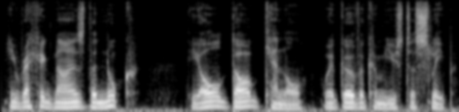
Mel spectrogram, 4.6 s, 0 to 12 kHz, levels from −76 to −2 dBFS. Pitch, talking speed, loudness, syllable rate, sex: 95 Hz, 170 wpm, -16 LUFS, 5.1 syllables/s, male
